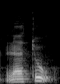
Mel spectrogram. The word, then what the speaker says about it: toux: الحمى la grippe الإنفلونزا la toux السعال إكس ما كنطقوش la toux le vomissement التقيؤ le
